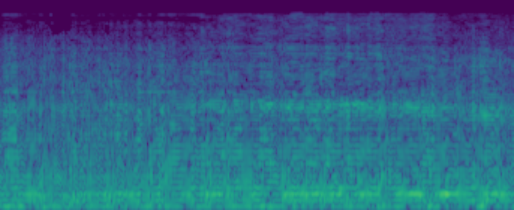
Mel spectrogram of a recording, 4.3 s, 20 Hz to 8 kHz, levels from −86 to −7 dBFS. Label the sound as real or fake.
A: fake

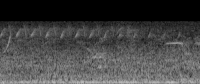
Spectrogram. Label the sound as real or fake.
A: real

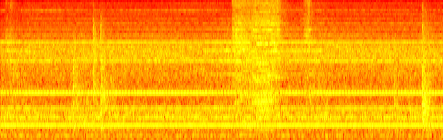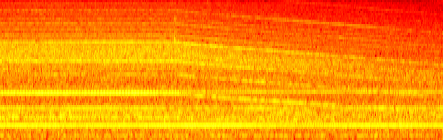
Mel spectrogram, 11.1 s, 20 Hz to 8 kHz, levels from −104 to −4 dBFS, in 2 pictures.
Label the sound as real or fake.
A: real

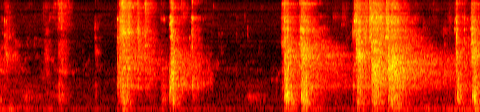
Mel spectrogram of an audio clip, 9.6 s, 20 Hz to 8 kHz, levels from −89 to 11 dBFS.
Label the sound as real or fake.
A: fake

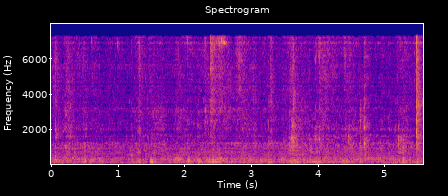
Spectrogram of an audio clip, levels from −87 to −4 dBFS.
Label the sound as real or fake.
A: fake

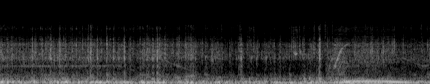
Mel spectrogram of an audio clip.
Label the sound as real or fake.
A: real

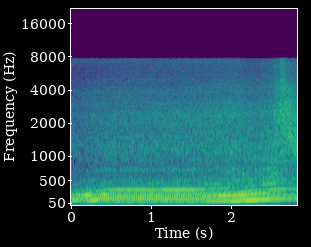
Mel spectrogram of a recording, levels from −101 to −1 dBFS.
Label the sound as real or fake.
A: real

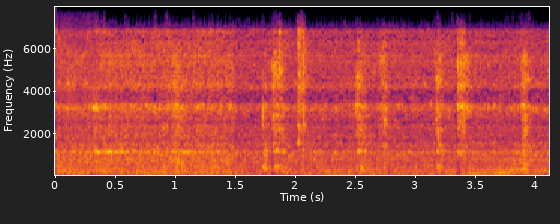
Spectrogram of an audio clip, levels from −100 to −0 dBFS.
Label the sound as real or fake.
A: fake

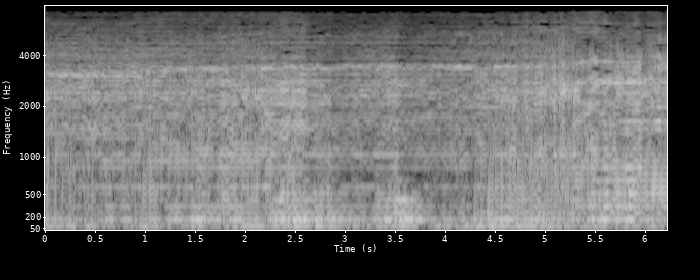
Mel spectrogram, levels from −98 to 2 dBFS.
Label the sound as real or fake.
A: fake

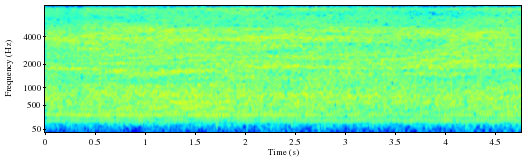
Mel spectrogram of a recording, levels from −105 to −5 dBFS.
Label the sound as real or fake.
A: real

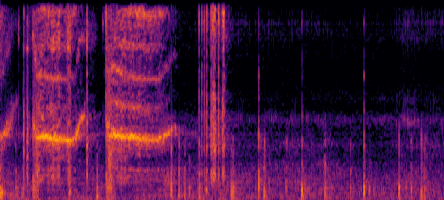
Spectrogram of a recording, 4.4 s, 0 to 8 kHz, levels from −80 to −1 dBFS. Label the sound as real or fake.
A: fake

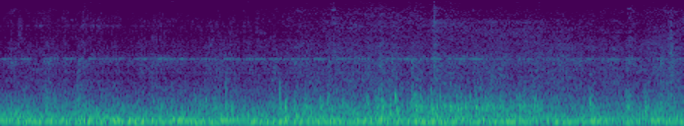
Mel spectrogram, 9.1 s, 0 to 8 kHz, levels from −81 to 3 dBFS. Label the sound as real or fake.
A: real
